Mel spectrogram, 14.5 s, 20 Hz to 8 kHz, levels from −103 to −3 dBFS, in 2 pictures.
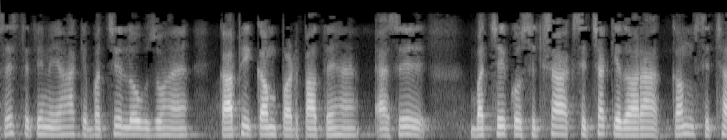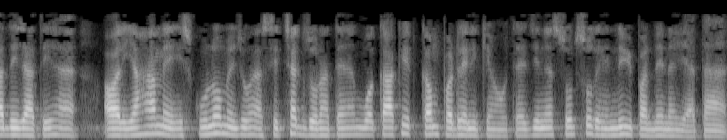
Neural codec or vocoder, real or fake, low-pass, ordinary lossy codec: codec, 24 kHz, 0.9 kbps, WavTokenizer, large speech release; fake; 7.2 kHz; MP3, 24 kbps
